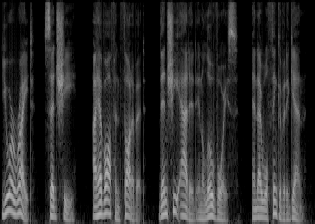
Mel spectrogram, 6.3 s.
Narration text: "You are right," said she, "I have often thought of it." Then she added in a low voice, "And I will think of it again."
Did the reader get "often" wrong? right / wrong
right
